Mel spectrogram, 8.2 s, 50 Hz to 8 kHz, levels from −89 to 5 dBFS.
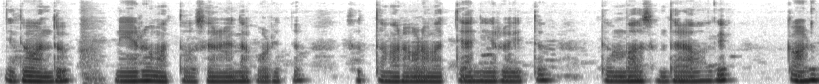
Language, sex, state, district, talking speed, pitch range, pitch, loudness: Kannada, male, Karnataka, Dharwad, 50 wpm, 120-135 Hz, 125 Hz, -17 LUFS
